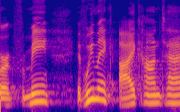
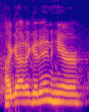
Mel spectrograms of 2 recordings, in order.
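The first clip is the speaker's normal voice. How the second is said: forced brush-off; 5 semitones higher than usual. Retold or imitated. Brushing off a chatty guard.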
